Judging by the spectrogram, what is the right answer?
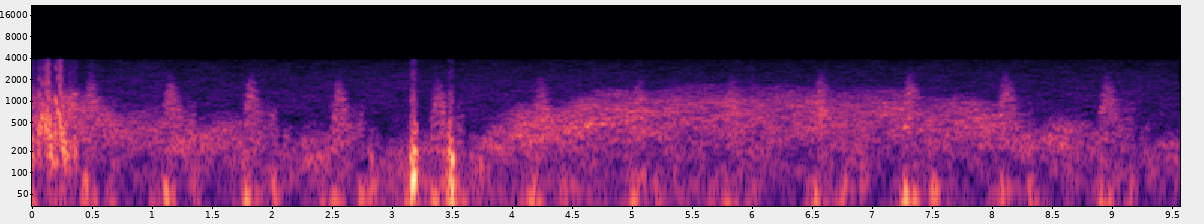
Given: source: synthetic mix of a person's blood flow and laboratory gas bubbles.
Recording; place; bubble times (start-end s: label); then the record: Doppler ultrasound of blood flow; subclavian vein
0.00-0.41 s: bubbles
From the record:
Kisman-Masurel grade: 212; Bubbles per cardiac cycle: several, 3 to 8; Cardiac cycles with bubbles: 1 to 10%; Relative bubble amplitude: moderate (0.250 to 0.450); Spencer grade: 1 (occasional bubble signal discernible with the cardiac motion signal, with majority of cardiac periods free of bubbles); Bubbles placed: anywhere in the cardiac cycle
